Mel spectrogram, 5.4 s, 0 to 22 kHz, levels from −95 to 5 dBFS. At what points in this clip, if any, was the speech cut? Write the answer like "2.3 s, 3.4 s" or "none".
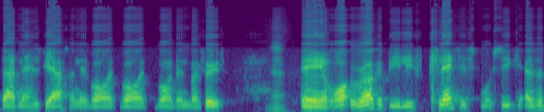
1.2 s, 2.0 s, 4.2 s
